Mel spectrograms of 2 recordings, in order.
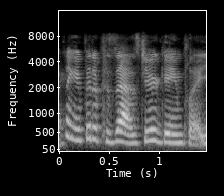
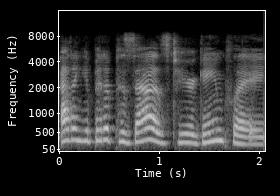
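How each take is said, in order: First: It is read with lively, exclamatory energy. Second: It is read in a plain, flat way.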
